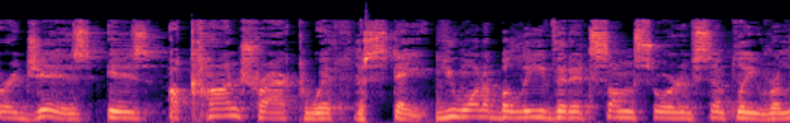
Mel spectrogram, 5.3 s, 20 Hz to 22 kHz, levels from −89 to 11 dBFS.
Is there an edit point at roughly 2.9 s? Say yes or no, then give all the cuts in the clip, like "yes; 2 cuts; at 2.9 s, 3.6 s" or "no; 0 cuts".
yes; 1 cut; at 2.9 s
